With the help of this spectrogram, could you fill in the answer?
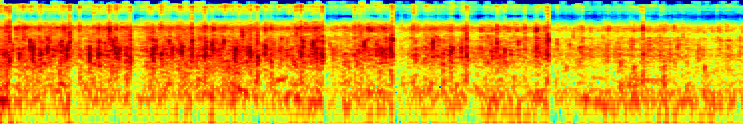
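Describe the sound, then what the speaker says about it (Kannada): A crowd at a swamiji's speech in Koppal bursts into loud, sustained applause, dense clapping filling the whole stretch with brief dips but no pause. "ಒಂದು ಚಪ್ಪಾಳೆ ತಟ್ರಿ ಅವ್ರಿಗೆ"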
